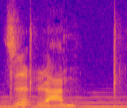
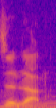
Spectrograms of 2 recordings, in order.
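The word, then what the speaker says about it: 自然: the Chinese expression Z Zan they pronounce j like an sort of unrolled r i mean that's the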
